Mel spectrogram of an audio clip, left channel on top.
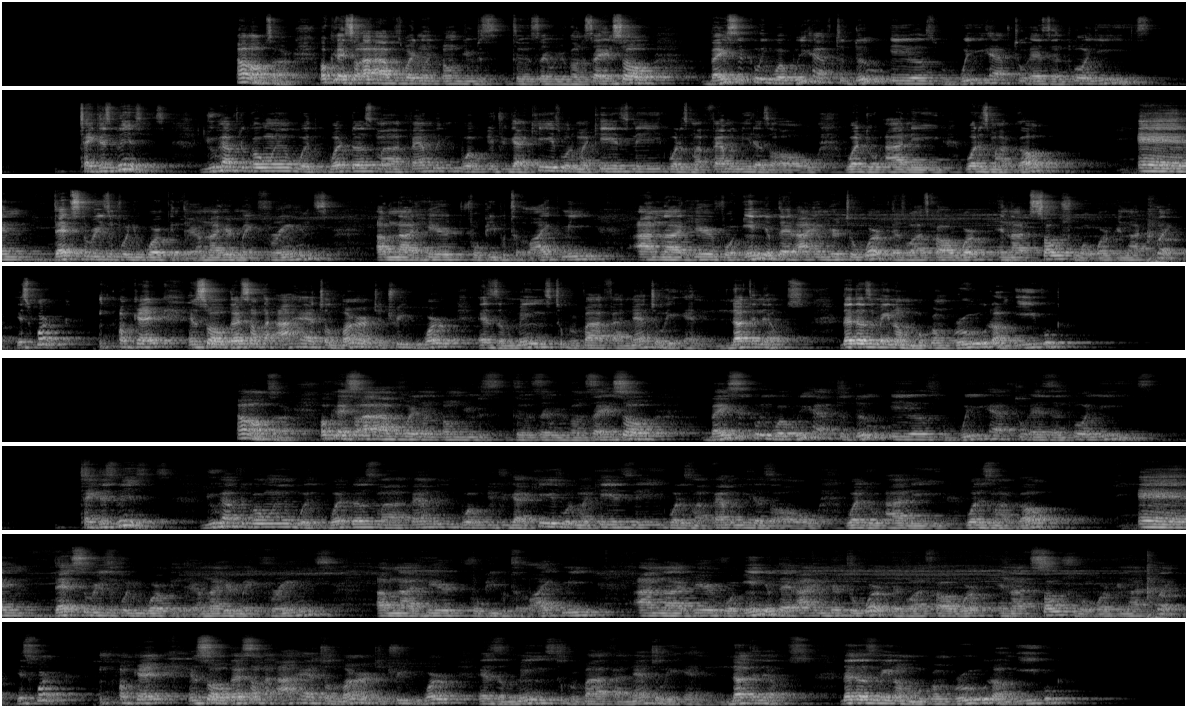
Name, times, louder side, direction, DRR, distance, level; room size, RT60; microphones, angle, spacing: voice 1, 2.3-11.4 12.6-22.4 23.2-35.4 35.7-36.0 36.5-46.1, left 2 dB, 75° left, 3 dB, 1.5 m, -30 dB
sound 1, 22.9-30.0 31.2-35.4 36.1-36.2 36.4-36.8 37.2-39.9, right 1 dB, 90° right, 4.1 m, -51 dB
11.0 x 6.5 x 4.9 m, 1.0 s
head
